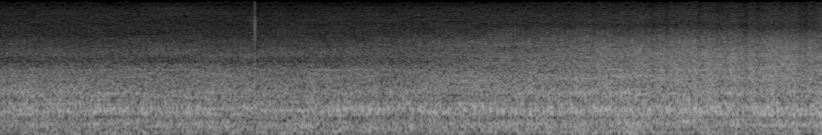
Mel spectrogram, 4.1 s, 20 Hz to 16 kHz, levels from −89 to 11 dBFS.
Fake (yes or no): yes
